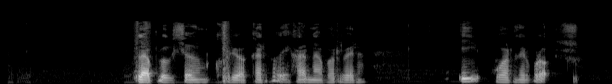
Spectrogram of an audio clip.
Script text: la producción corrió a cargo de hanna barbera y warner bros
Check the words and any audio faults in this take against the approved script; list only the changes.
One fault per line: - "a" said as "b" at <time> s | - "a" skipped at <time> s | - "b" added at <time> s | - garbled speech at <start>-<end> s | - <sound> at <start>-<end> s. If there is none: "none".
none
